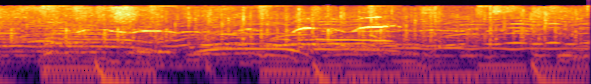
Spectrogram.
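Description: An audience applauds in a steady, dense patter of clapping lasting a few seconds, mixed with whoops and overlapping voices, over a low, pulsing musical bass underneath.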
